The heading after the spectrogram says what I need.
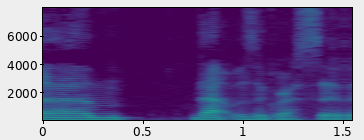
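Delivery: ordinary delivery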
